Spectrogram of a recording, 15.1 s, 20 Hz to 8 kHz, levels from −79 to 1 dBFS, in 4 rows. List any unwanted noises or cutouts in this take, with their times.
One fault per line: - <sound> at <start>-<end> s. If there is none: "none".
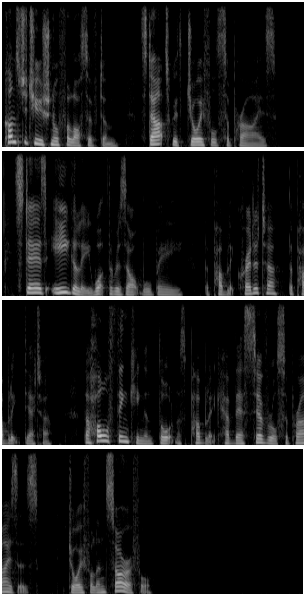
none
